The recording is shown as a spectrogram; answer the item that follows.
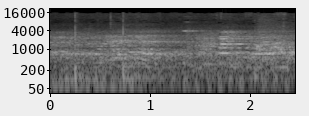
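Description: Voices of people talking around the court, with a ball thudding on the court floor twice in the first second.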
